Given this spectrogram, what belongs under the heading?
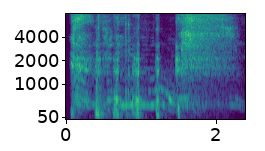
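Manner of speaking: sudden high burst of laughter at a grim clip; can't help cracking up, then catch yourself; real laugh. Real, not acted. Streamer bursts out laughing at the grim video clip, a high laugh. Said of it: "Look, I shouldn't even laugh".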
